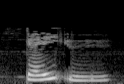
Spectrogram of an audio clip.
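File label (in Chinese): "给予", Mandarin Chinese; hsk; chinese-flashcards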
